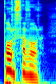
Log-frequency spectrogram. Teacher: is por favor por favor each of the ARS is likely flipped with the very tip of the tongue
